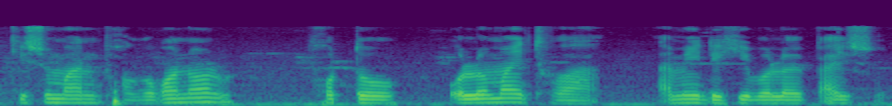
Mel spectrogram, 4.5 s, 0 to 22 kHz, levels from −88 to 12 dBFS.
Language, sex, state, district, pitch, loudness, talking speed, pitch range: Assamese, male, Assam, Kamrup Metropolitan, 125 Hz, -17 LUFS, 105 wpm, 105-140 Hz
